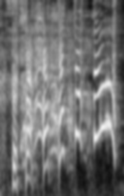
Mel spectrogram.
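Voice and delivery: high squealing giggle; helpless high-pitched giggle; squealing laugh. Real, not acted. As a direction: burst into a shrieking laugh. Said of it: "Valley Girl accent".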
